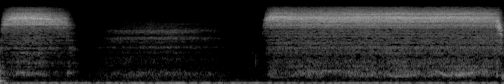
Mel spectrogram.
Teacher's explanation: that hissing sound is a fricative, so it's an obstructive sound that we're using.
